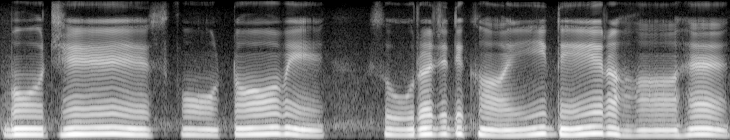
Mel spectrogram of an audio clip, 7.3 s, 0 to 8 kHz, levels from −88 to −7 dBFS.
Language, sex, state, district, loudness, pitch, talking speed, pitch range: Hindi, male, Madhya Pradesh, Umaria, -14 LUFS, 125 Hz, 75 wpm, 115-135 Hz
